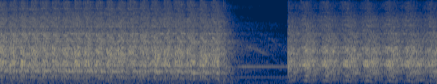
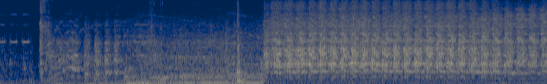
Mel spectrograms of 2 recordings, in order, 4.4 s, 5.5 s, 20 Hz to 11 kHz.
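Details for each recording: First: Nissan Titan with rebuilt VK56 engine, fuel pump fuse pulled to prime oil: starter turns slowly about three beats a second, pauses, then drags; battery off the truck seven months and dying. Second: Nissan Titan with rebuilt VK56 engine, cranking with fuel pump fuse pulled on jumpers: even starter churn about three beats a second, no firing or knocks, until oil pressure shows and warning light goes off.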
